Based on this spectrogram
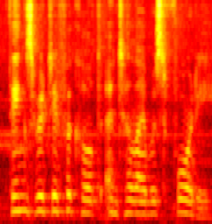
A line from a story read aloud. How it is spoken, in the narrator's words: Ashbury says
